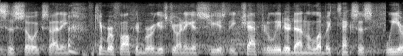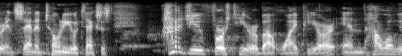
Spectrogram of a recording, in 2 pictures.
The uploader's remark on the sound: At the 2015 TAAP Conference on Addiction Studies in San Antonio, TX.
